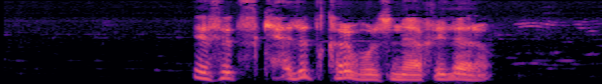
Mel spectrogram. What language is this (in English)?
Kabyle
